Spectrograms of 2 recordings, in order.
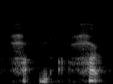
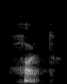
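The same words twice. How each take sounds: First: "hot" as haht, open ah vowel; American A-like O. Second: "hot" with a rounded aw-like o; British O sound. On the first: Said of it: "O sounds may change become A". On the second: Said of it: "in British". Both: Shown as a demonstration.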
